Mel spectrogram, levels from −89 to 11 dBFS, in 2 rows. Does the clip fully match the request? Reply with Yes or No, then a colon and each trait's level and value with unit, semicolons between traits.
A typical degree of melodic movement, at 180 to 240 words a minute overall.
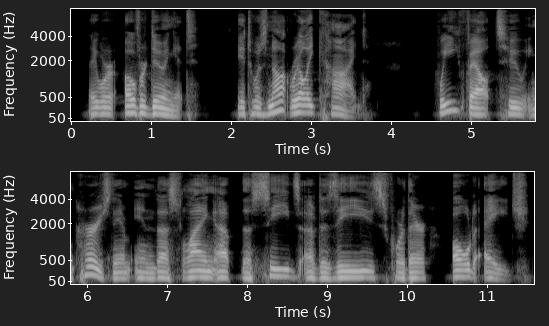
No: average, 3.5 semitones; slow, 135 wpm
